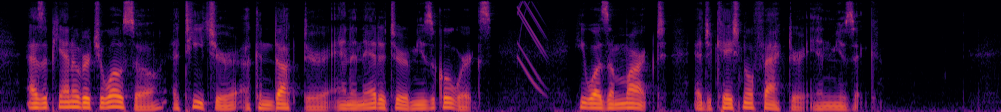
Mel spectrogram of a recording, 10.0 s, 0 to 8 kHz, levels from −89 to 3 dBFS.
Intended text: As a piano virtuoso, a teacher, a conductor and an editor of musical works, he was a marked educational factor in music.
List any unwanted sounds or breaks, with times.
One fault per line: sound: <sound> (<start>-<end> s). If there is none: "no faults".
sound: chirp (5.2-5.5 s)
